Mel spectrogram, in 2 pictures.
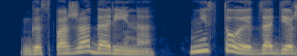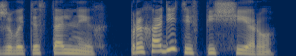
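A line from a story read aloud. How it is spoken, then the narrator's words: Stern. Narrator (Russian): строго заметил Роган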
